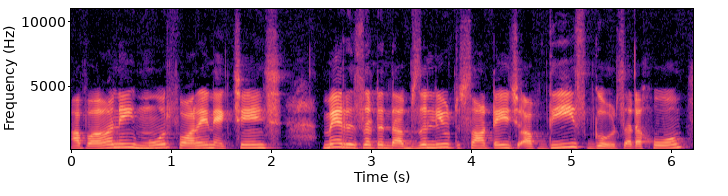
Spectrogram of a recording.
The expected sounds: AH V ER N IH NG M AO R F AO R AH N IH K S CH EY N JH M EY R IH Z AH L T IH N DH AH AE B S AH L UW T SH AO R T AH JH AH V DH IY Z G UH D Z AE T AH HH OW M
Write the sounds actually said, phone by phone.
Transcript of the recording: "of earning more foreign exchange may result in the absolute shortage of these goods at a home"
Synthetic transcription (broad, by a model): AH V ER N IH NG M AO R F AO R AH N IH K CH EY N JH M EY R IH Z AH L T IH N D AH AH B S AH L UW T S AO R T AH JH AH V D IY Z G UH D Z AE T AH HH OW M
